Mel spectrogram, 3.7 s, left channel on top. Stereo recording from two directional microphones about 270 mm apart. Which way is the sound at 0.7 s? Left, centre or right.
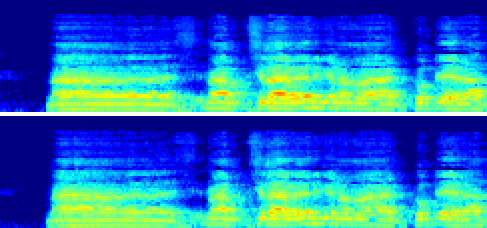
Centre.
